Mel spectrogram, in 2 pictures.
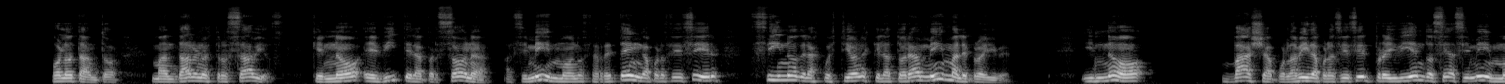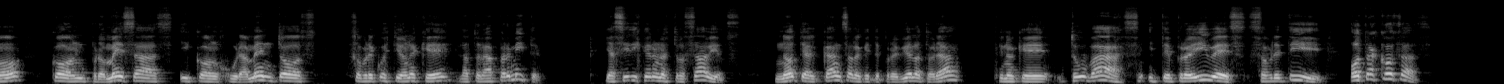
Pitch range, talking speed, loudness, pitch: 135-170 Hz, 155 wpm, -23 LUFS, 150 Hz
